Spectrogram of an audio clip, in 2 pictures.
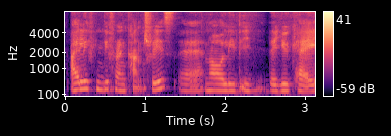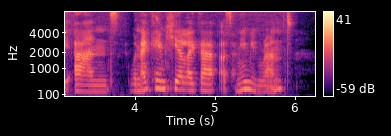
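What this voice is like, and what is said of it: Spanish accent in English. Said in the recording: “I got a Spanish accent when I speak English”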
